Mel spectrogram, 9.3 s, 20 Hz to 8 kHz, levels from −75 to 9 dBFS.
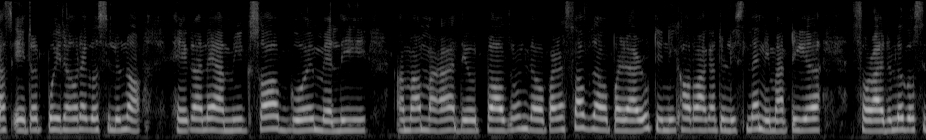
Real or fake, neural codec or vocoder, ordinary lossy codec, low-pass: fake; codec, 16 kHz, 4.8 kbps, FACodec; none; none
